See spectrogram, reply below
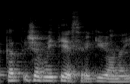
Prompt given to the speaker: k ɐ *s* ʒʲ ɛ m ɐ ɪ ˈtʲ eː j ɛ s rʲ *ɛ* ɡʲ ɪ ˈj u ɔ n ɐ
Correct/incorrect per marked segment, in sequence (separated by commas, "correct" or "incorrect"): incorrect, correct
